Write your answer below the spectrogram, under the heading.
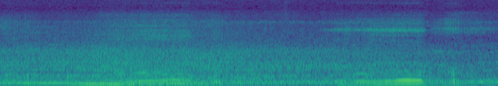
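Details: Sleeping Labrador Retriever named Zuro gives two soft, buzzing snores about two seconds apart, each a low hum that bends upward near its end, over faint room noise.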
